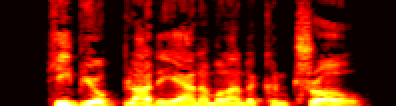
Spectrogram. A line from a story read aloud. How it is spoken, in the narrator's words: he snarled at Michael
